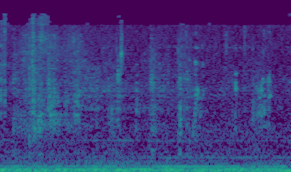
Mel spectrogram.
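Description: People chewing mouthfuls of a fried chicken sandwich, with scattered small wet mouth clicks over a low steady hum.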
